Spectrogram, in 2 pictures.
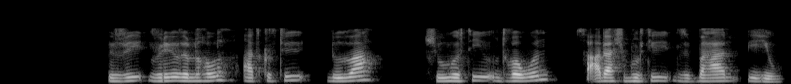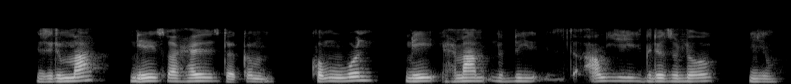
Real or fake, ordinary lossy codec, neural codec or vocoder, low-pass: fake; MP3, 48 kbps; autoencoder, 22.05 kHz, a latent of 192 numbers a frame, VITS, trained on one speaker; 5.4 kHz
